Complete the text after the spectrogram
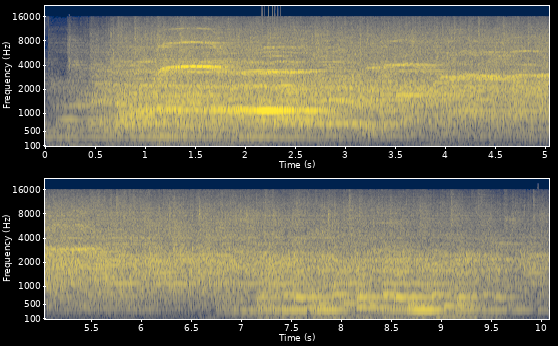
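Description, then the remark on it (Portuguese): A crowd applauds and cheers steadily for about ten seconds, with whoops and high shouts rising over dense clapping, swelling early and again near the end. “Primeiro, eu quero uma salva de palmas que ele merece.”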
